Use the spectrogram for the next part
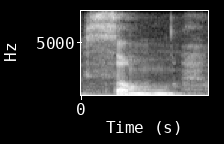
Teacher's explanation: You feel the back of your tongue lifting to touch the back of the roof of the mouth, yeah, the soft palate. Song, song, that's an NG.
